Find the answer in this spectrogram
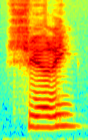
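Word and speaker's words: Tshering: थे जिनका नाम था टी शेयरिंग टी साइलेंट होता सॉरी शेयरिंग तोप ग इन्होंने स्ट्रांग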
